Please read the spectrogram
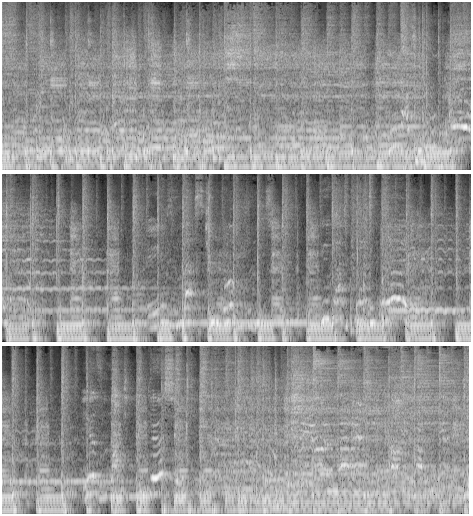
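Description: Live rock band playing: a woman singing lead over electric guitars, bass guitar and drums. About nine seconds in, the band drops to short, clipped hits with gaps between them under the singing, and a few seconds before the end the full band comes back in.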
